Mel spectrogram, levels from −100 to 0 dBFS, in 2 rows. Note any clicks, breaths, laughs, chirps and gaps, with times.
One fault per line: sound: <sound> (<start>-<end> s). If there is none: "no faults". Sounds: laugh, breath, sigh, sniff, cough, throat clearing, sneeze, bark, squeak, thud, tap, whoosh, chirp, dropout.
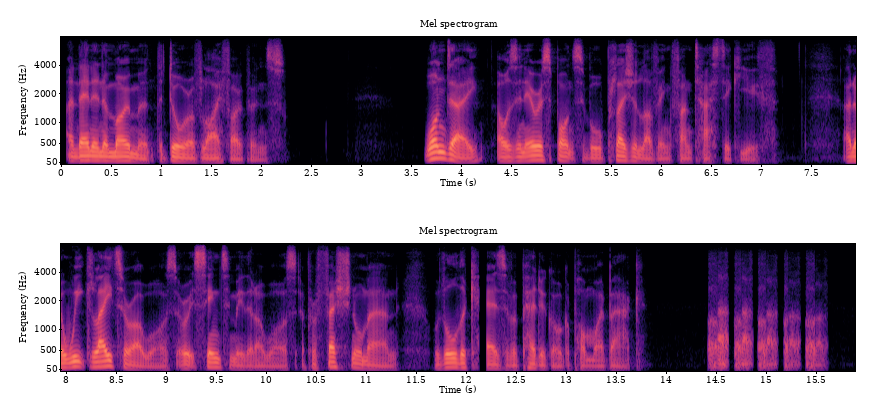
sound: dropout (12.1-12.2 s)
sound: laugh (14.4-15.6 s)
